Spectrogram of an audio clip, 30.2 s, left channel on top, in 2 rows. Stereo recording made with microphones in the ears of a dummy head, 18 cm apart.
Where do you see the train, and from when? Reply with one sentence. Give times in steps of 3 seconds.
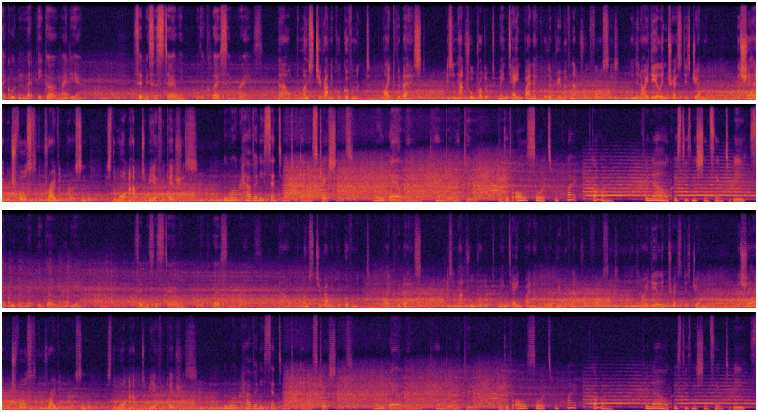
In this clip you hear the train on the right from 0 s, in the centre from 12 s and on the left from 18 s.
